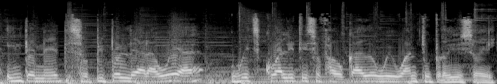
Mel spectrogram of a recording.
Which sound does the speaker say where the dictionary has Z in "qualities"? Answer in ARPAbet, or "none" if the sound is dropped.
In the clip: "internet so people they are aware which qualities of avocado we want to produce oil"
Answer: S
